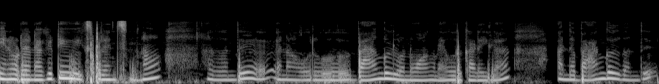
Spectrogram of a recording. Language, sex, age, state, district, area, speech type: Tamil, female, 18-30, Tamil Nadu, Namakkal, rural, spontaneous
